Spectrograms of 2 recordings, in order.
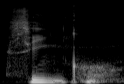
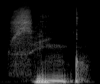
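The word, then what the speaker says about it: cinco: Uh, what is the pronunciation of five in Spanish? Sinko. Five. Sinko.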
